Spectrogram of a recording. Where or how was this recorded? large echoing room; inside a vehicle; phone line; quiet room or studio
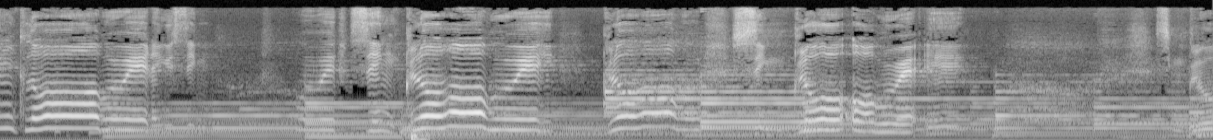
large echoing room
